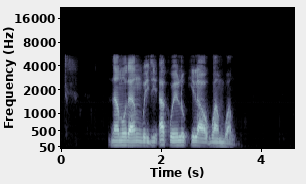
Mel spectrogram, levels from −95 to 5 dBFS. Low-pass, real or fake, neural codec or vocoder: 5.4 kHz; fake; codec, 16 kHz, 1 kbps, X-Codec, HuBERT features, trained on LibriSpeech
